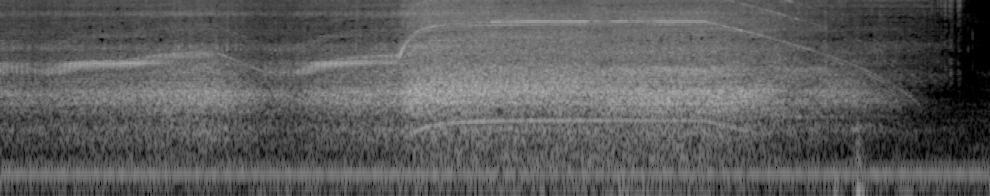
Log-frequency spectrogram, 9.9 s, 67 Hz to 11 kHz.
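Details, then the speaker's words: Black & Decker Professional 1/2-inch drill model 1309 with sleeve bearings, free running: clean motor whine climbing with trigger, holding steady, then winding down smoothly; normal free running. "I mean, it does sound nice."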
